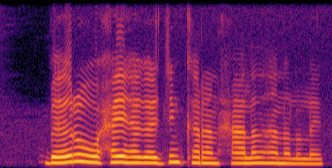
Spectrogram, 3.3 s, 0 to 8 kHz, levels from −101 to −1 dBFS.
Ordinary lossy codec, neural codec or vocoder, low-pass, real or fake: none; none; none; real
